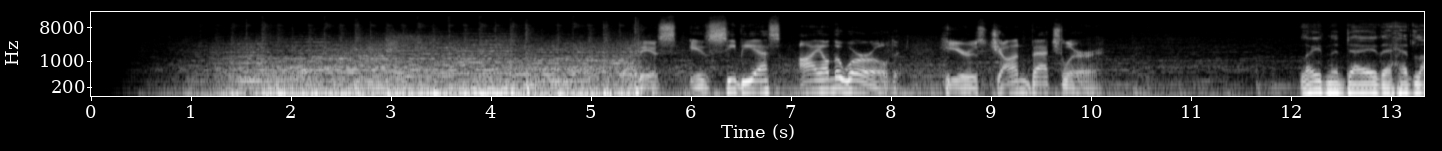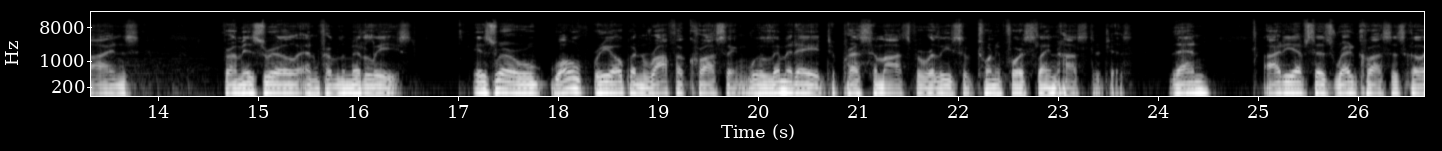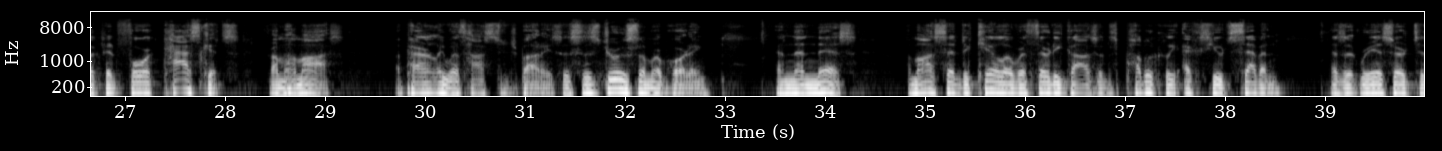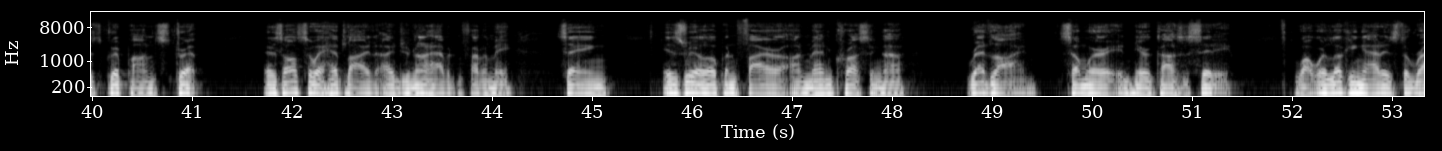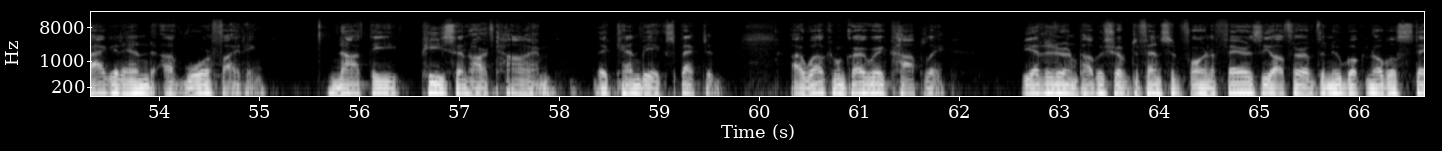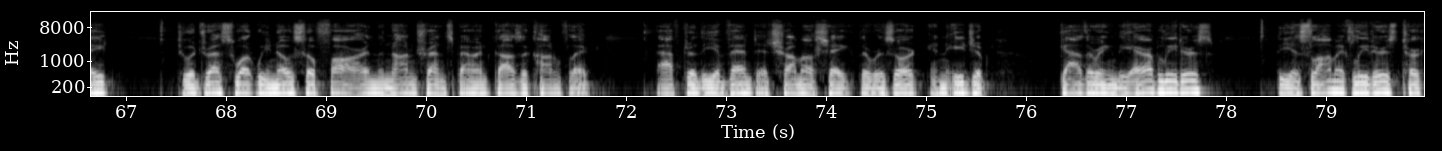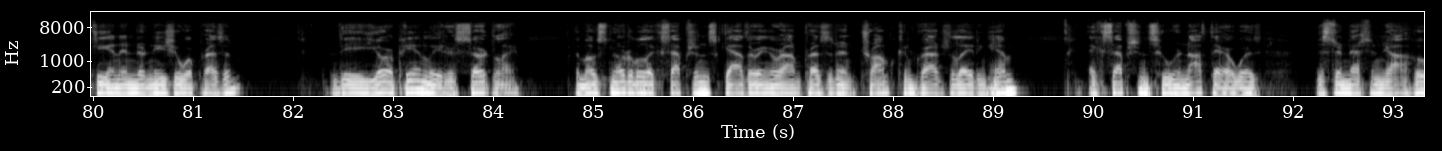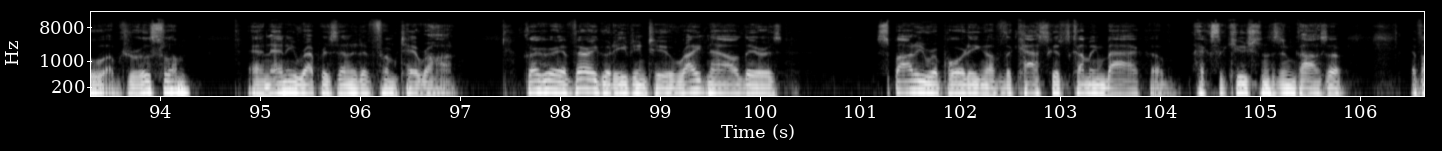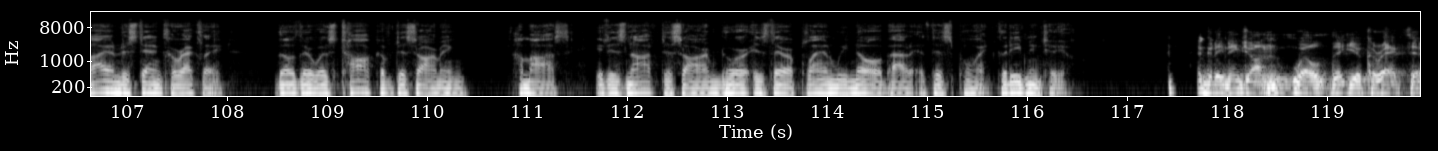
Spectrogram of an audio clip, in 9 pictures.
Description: He analyzes Turkey's neo-Ottomanist need to continue confrontation. Iran is seen as strategically weakened, potentially seeking a deal with Trump. The conversation pivots to China, detailing rumored internal turmoil, including a coup led by General Zhang Youxia, and linking China's rare earth export threats to Beijing's leadership struggles. 1920 TURKEY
